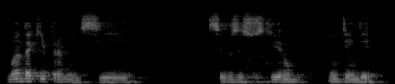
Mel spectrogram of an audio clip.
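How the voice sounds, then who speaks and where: A man's voice: lowish voice, fairly even intonation. Brazilian man, informal language teacher, patient filler-heavy explaining, roomy sound. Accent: Brazilian Portuguese. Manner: informal, explains slowly with many fillers and tag questions. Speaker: Latin teacher. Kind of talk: casual online lesson. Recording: roomy echo.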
